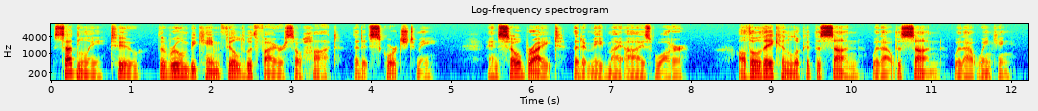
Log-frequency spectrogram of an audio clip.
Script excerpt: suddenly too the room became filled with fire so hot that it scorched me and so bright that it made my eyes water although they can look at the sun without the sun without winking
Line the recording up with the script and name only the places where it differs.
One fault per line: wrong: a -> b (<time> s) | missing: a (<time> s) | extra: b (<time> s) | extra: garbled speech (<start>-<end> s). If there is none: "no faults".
no faults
